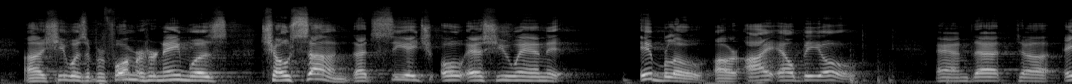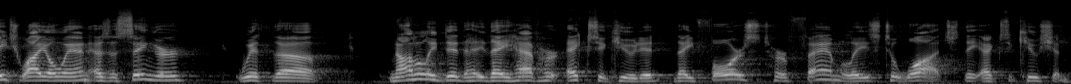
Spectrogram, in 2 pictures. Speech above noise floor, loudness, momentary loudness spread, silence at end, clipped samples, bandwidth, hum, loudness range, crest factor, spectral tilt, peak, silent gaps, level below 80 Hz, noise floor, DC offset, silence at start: 33 dB; -26 LUFS; 12 LU; 0 s; under 0.1%; 16 kHz; none; 8 LU; 20 dB; -4 dB/octave; -6 dBFS; none; -60 dBFS; -59 dBFS; under 0.1%; 0.25 s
